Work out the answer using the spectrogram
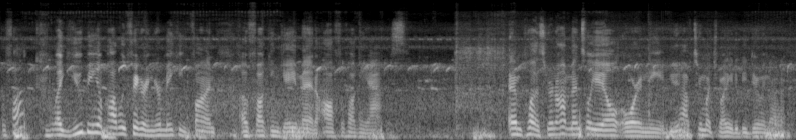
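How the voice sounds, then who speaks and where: Male vlogger, mid-pitched, ranting loosely with lots of swearing; noisy take with crickets behind. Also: lively intonation, fairly quick. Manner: repetitive, keeps asking "you know what I'm talking about". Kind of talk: rambling profane rant.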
